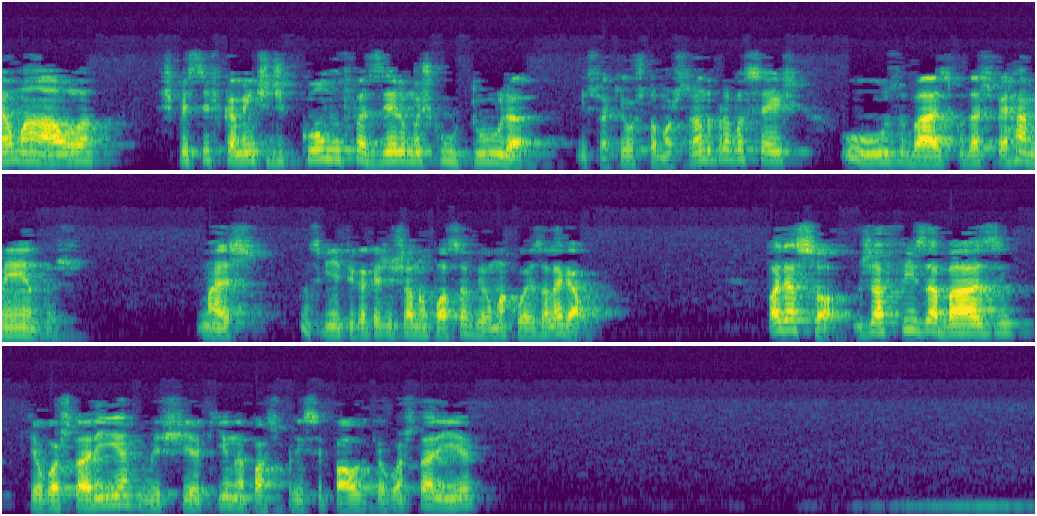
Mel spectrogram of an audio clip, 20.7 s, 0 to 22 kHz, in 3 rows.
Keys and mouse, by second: 1.2-1.9 middle drag, 1.9 drag, 2.0-2.5 middle drag, 2.5-3.1 drag, 5.8-8.7 middle drag, 8.7-9.4 middle drag, 9.9-10.8 middle drag, 11.9-12.9 middle drag, 13.4-14.2 middle drag, 17.1-19.4 drag, 19.4-20.6 middle drag.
